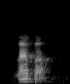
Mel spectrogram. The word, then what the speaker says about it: Leva: How do you pronounce her name? – Leva.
